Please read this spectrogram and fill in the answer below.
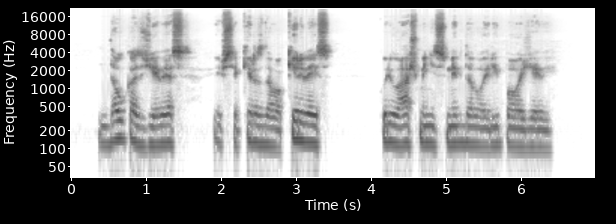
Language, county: Lithuanian, Kaunas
